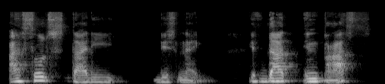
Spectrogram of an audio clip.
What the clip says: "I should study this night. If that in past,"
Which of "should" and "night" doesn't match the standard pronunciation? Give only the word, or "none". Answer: should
